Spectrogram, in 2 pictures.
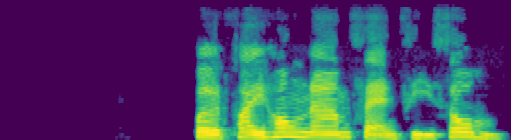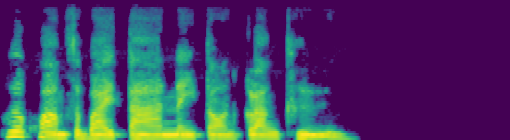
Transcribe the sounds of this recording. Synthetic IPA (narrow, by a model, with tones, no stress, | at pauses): pɤː˨˩t̪̚fa˧jɦɔ˥˩ŋnaː˦˥msɛː˩˦ŋsiː˩˦so˥˩mpʰɯ˥˩ɐkʰwaː˧msa˧baː˧jt̪aː˧nːa˧jt̪ɔː˧nklaː˧ŋkʰɯː˧n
